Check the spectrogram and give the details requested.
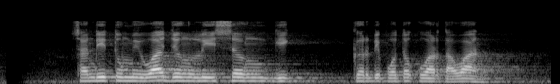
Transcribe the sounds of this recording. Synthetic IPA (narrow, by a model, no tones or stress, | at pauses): sandit̪umiwad͡ʒɨŋlisəŋɡikərdipɔt̪ɔkuwart̪awan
